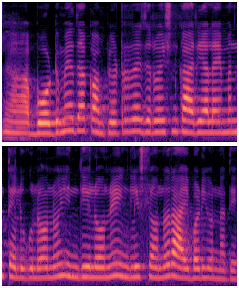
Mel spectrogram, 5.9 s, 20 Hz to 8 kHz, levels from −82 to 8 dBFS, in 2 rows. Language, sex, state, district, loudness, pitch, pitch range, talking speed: Telugu, female, Andhra Pradesh, Srikakulam, -17 LUFS, 225 Hz, 210-240 Hz, 155 wpm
